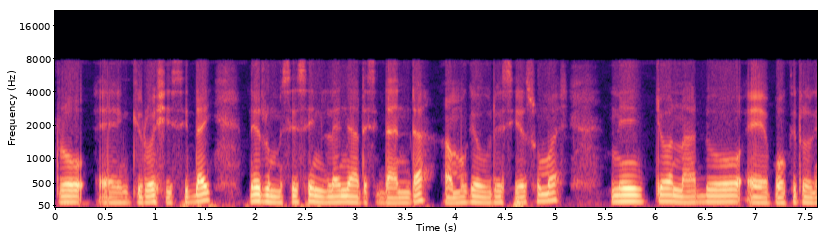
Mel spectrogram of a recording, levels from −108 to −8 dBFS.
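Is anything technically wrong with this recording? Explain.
Yes, there are two faults. Throughout, 4-bit ADPCM compression adds gritty hiss that rises and falls with the speech, unlike steady background noise. Heavy damage and nothing above 7.7 kHz fit a 16 kHz, 64 kbps stream. At 0.52 s, a 10 ms block of digital silence drops the output to zeros with hard edges, heard as a click rather than a faded gap.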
